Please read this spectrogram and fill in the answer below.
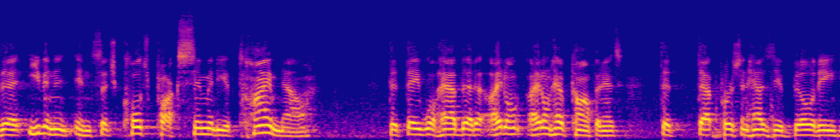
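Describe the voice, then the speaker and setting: A man talks at a moderate pace. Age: 60s. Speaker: city council member. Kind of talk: council meeting debate. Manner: halting.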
